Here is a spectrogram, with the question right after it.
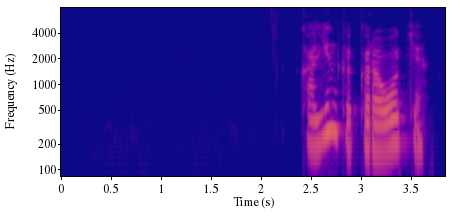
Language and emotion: Russian, neutral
